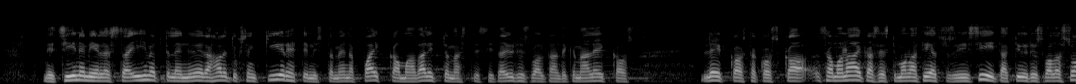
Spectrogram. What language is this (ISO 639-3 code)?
fin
